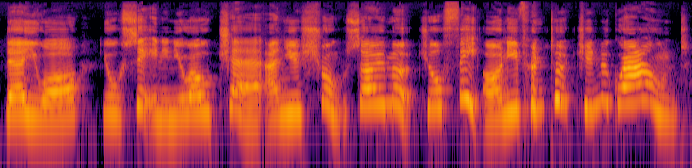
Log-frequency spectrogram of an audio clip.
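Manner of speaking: loud, high, triumphant yell; Mr Twit shouting. Acted. Husband shouts in triumph at his shrinking wife. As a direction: crow it at her. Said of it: "pointed at her and shouted".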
